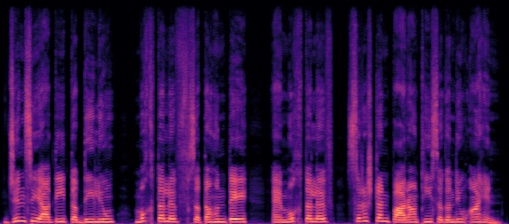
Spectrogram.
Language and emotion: Sindhi, neutral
